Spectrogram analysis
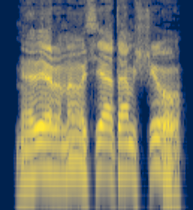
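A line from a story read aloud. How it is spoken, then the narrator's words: Hoarse wheeze, possessed medium. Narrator (Russian): продолжал хрипеть одержимый духом медиум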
